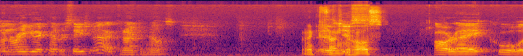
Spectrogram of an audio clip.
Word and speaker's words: Krankenhaus: No, it's Krunken house. I mean, if you pronounce it stupid, of course it's going to sound stupid. But if it comes up in regular conversation, Krunken house. Krankenhaus.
